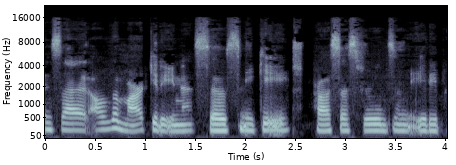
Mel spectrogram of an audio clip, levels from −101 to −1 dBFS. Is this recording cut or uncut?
cut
